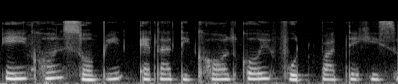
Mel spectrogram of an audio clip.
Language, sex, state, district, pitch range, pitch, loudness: Assamese, female, Assam, Kamrup Metropolitan, 230-260 Hz, 240 Hz, -16 LUFS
